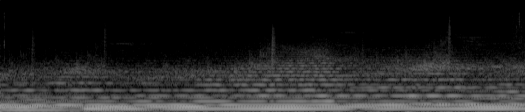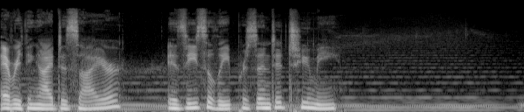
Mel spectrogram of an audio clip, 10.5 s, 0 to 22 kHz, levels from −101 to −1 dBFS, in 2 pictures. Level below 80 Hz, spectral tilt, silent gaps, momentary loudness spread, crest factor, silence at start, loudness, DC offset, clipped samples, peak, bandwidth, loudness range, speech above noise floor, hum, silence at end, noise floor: -56 dBFS; -6.5 dB/octave; none; 23 LU; 18 dB; 0 s; -26 LUFS; under 0.1%; under 0.1%; -12 dBFS; 14 kHz; 20 LU; 24 dB; none; 0 s; -48 dBFS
